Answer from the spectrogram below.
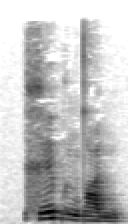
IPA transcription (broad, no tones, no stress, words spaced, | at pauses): xebɘŋdˤeŋ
